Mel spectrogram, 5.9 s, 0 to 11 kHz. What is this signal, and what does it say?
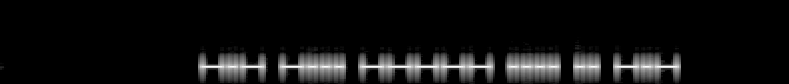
Morse code, heard as a keyed tone, about 24 wpm, 700 Hz. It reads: KB0HIK
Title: Speed Racing - USA 2x3 Call Signs 20wpm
